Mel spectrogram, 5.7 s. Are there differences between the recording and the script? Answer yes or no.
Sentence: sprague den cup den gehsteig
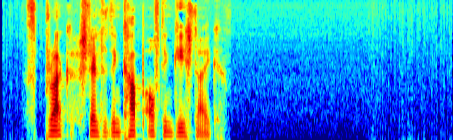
yes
